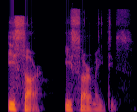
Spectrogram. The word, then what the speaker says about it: Isar Meitis: Isar Meitis.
